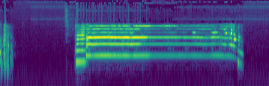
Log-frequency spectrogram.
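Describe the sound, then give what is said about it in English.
A single long shofar blast from Rabbi Kirt Schneider's office, heard over a phone line: a steady, buzzy horn tone held for about three seconds, slightly swelling, then cutting off abruptly. A short noisy burst comes before it. “Okay, my friend, we're about to go off the air, but let's give a last shofar blow here.”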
